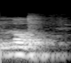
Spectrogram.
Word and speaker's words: know: जानने की इंग्लिश किसी को पता है, जानना की इंग्लिश होती है नो, KNOW, ठीक है। कुछ लोग उसको कनौ पढ़ते हैं, लेकिन वो कनौ नहीं पढ़ा जाता है, के साइलेंट होता है, ठीक है।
